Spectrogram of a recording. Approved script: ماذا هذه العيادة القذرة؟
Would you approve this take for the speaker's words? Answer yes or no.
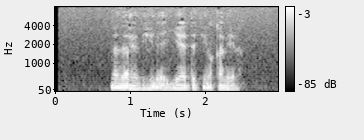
yes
